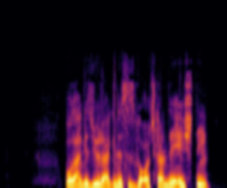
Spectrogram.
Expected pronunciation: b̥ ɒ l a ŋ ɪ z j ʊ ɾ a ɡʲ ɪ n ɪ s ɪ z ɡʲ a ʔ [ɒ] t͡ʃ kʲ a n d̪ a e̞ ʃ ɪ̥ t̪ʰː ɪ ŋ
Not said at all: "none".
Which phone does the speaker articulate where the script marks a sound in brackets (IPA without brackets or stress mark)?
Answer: ɒ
